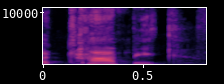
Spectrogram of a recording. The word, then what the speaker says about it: topic: What's your topic for today? Alors, mot topic là, qui signifie sujet, ça veut dire accent tonique là tombé sous premier syllabe là.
